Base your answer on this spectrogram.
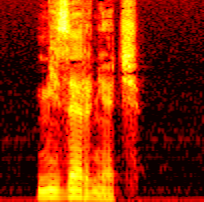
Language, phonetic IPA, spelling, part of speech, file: Polish, [mʲiˈzɛrʲɲɛ̇t͡ɕ], mizernieć, verb, Pl-mizernieć.ogg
